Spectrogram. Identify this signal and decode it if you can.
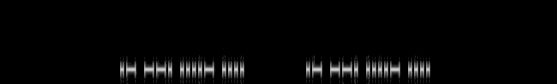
Morse code, heard as a keyed tone, about 40 wpm, 700 Hz. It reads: AG4H AG4H
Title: USA Call Signs - 4 Characters - Repeated 2x - 40wpm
